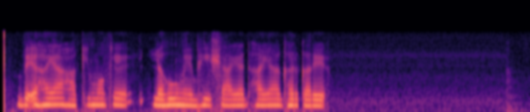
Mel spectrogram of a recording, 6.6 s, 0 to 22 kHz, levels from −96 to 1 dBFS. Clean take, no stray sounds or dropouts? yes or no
yes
